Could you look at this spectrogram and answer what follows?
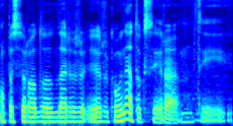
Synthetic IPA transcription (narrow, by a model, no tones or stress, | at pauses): oːpɐsʲɪɾoːd̪oːd̪ɐɾɪrɪ̰rkɐʊnʲɛt̪oːksɐɪiːɾɐt̪ɐ̰ɪ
